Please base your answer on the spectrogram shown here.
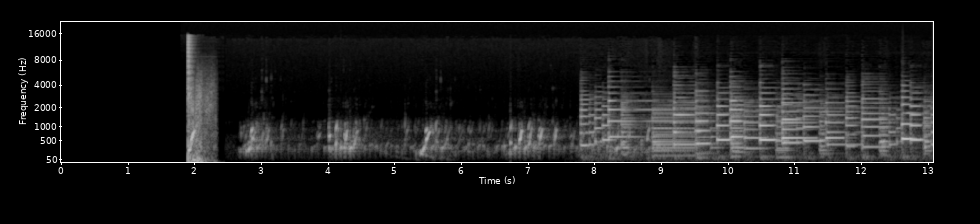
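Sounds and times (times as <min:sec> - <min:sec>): cartoon underwater bubbling: 0:01.9 - 0:09.6
piano music: 0:07.8 - 0:13.0.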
